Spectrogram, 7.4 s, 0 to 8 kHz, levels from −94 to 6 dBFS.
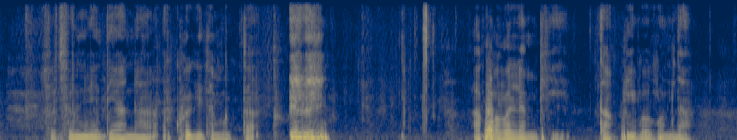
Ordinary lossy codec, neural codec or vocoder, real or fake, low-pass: none; codec, 16 kHz, 4 kbps, FunCodec, trained on Chinese and English, 50 frames a second; fake; none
